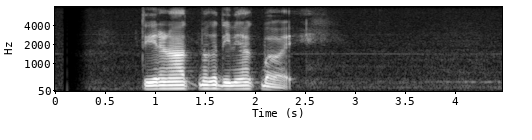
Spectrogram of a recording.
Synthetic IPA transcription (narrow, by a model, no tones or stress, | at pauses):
t̪iːɾənaːt̪məkəd̪inejak̚baʋa̰j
